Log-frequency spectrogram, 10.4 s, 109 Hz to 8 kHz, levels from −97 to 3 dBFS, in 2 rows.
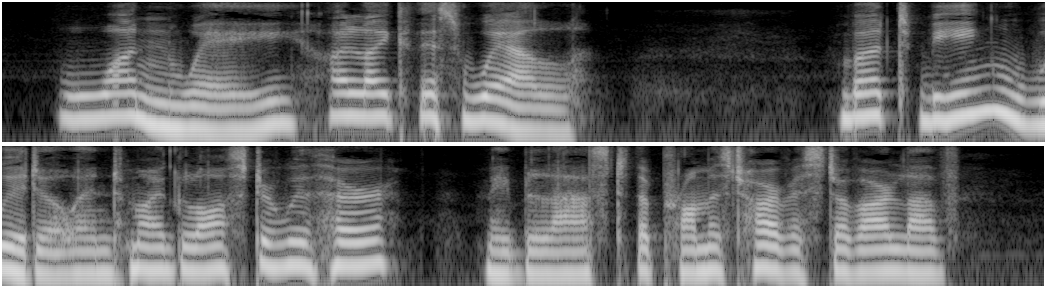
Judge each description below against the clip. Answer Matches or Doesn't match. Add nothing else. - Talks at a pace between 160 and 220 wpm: Doesn't match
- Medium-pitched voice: Matches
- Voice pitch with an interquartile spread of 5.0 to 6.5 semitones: Matches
